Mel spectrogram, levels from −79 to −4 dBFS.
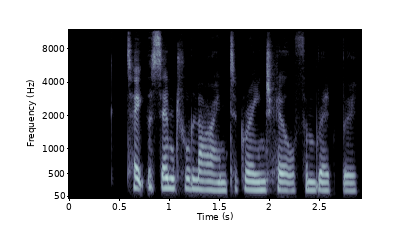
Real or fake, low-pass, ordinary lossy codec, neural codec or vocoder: fake; none; none; codec, 24 kHz, 1 kbps, SNAC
